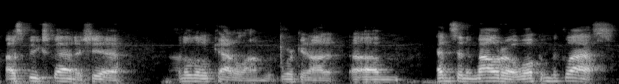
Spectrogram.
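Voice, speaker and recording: Young teacher on a muffled call. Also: male voice, mid-range voice, moderate pace, fairly bright tone. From New Jersey, United States. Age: 20s. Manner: friendly, encouraging, simple phrasing. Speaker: English teacher. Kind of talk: online language class. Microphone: video call. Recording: muffled video call audio.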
